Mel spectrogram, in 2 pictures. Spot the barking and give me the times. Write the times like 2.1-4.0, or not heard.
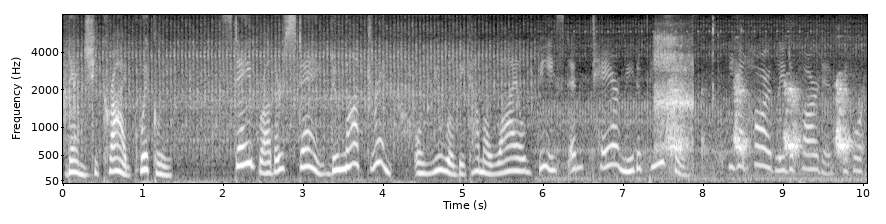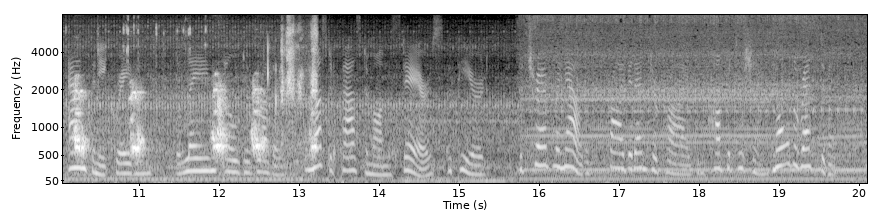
7.3-13.2.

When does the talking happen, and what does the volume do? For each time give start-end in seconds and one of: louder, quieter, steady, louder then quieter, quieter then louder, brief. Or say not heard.
0.0-1.4 brief
2.0-20.0 quieter.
